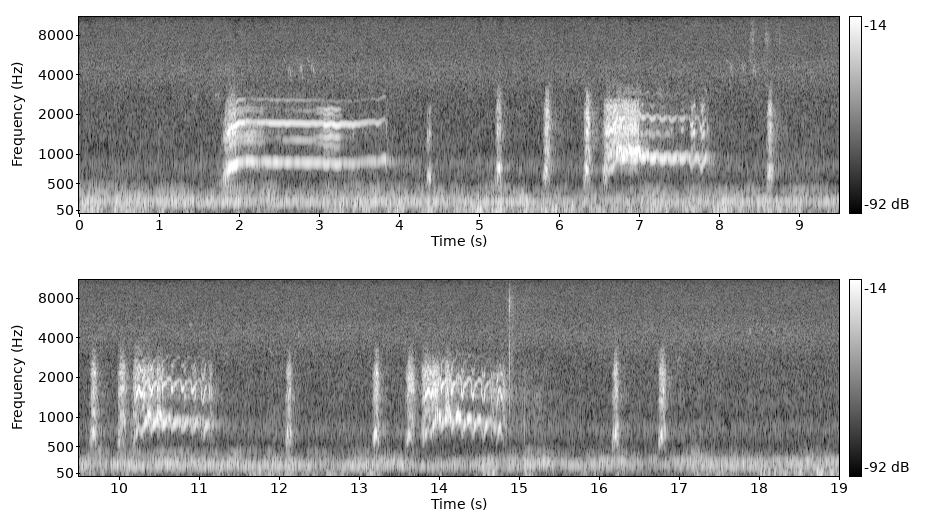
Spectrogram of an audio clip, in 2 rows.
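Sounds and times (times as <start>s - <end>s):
whining coyote-like calls: 1.7s - 4.5s, 5.2s - 8.8s, 9.6s - 11.4s, 12.0s - 12.3s, 13.1s - 15.1s, 16.1s - 17.0s.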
